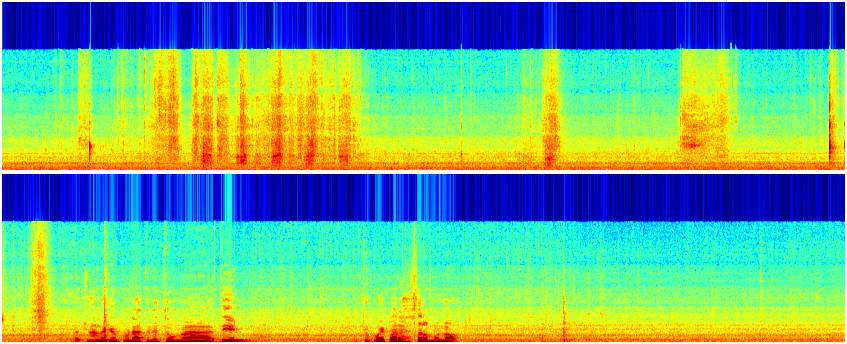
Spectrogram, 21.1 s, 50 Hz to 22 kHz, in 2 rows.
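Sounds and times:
broth simmering in a pot: 0.0s - 21.0s
salt rustling hisses: 0.8s - 4.6s, 6.4s - 7.2s, 8.4s - 9.3s, 10.8s - 11.3s.

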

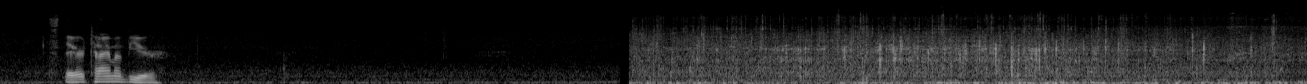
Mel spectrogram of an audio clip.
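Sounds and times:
tyres crunching on gravel trail: 6.3s - 13.0s.

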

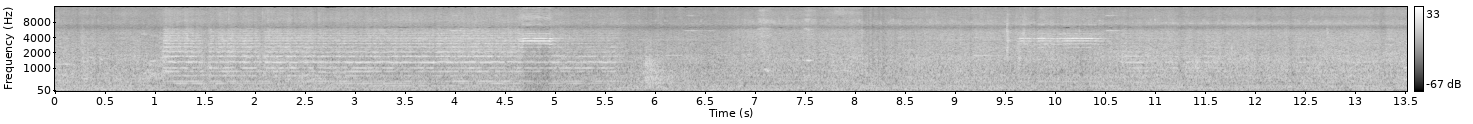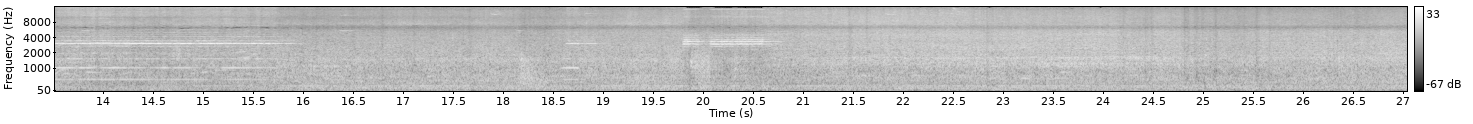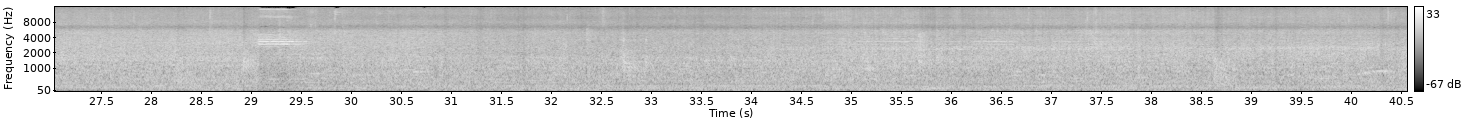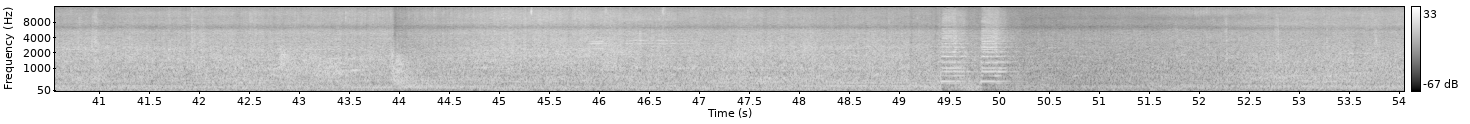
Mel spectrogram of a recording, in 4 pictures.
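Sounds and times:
traffic engine hum: 0.0s - 54.0s
vehicle horn toots: 1.1s - 5.7s, 13.5s - 16.0s, 18.6s - 19.0s, 19.8s - 20.8s, 29.0s - 29.6s, 49.4s - 50.2s
people's voices: 21.4s - 26.2s, 27.6s - 49.1s.

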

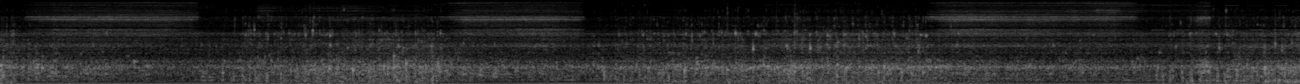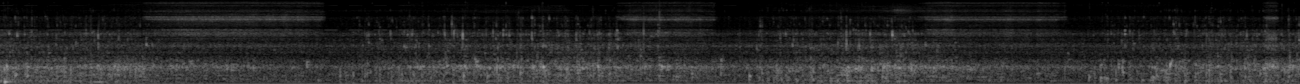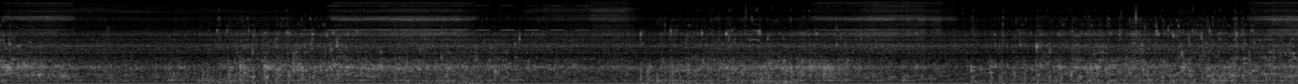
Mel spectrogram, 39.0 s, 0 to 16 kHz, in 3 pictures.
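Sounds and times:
scuba regulator breathing: 0.2s - 2.2s, 4.5s - 6.0s, 9.3s - 11.5s, 14.4s - 16.4s, 19.2s - 20.3s, 22.2s - 23.8s, 25.6s - 27.0s, 29.3s - 32.4s, 34.1s - 35.6s, 38.5s - 38.9s.

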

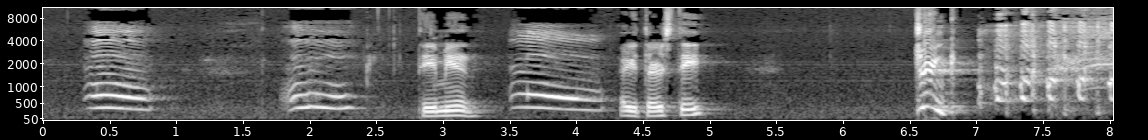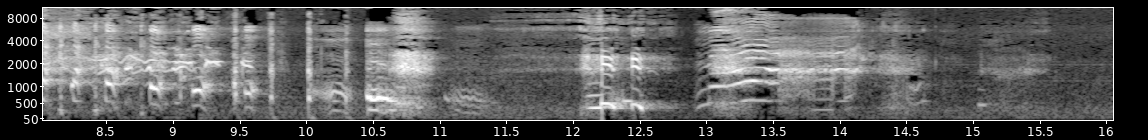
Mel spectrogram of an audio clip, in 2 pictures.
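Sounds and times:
baby laughing: 7.0s - 11.4s, 12.0s - 14.7s.

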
